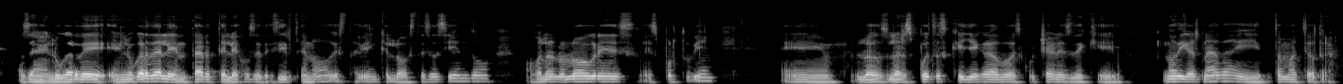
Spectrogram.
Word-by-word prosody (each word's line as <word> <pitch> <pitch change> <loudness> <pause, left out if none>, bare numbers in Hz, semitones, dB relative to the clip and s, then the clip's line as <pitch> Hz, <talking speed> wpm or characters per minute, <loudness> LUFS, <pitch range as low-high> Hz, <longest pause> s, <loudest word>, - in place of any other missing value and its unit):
O - - -8
sea, 100 -3 +2
en 100 - 0
lugar 110 +2 +5
de 115 -1 +6
en 105 +1 0
lugar 125 +4 +7
de 140 +1 +6
alentarte 115 -1 +3
lejos 110 +2 -1
de 110 - -2
decirte: 110 0 -4
"No, 125 +6 -3
está - - -8
bien - - -4
que - - -10
lo 105 +1 -1
estés 105 0 -9
haciendo, 140 +3 -4 0.3
ojalá 115 +2 -1
lo 120 -1 +1
logres 125 -1 +2
es 105 -1 -10
por 110 - -6
tu 105 - -15
bien". 160 0 -4 0.6
Eh, 105 -1 -3 0.2
los 110 -1 +1
las 115 +1 +3
respuestas 115 +4 -2
que - - -2
he - - +1
llegado 115 -1 +1
a - - +1
escuchar 105 +2 -4
es 110 -1 -2
de 105 0 -2
que: 105 0 -5 0.4
"No 130 - +2
digas 125 -2 +2
nada 140 0 -1
y 105 -4 -1
tómate 115 -1 -2
otra". - - -8
115 Hz, 195 wpm, -20 LUFS, 105-125 Hz, 0.6 s, lugar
